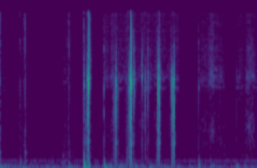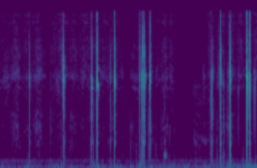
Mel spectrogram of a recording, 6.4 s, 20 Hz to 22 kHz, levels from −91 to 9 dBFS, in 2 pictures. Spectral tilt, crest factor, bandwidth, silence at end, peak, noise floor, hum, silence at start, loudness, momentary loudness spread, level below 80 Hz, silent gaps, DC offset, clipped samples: 1.5 dB/octave; 38 dB; 17 kHz; 0.1 s; -4 dBFS; -70 dBFS; none; 1.05 s; -36 LUFS; 21 LU; -66 dBFS; none; under 0.1%; under 0.1%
